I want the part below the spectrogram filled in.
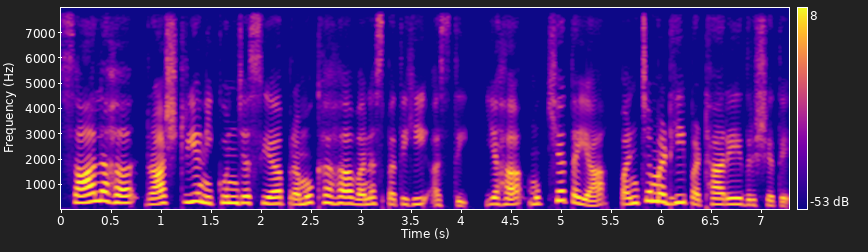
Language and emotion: Sanskrit, neutral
